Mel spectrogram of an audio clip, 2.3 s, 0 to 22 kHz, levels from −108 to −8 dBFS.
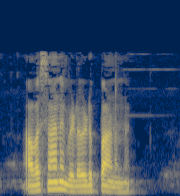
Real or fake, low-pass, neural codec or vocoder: real; 7.2 kHz; none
